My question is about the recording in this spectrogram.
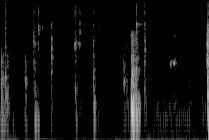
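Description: Irregular clicks and taps of computer keys, about a dozen short strikes, with one louder, deeper knock about two-thirds of the way through.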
